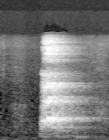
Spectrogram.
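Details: Golden Retriever named Rocky at home gives one loud, sharp bark that trails off slowly into a fading ring; the room is quiet otherwise.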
